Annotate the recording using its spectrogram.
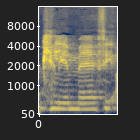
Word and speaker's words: Cillian Murphy: So I feel like that, I feel like I really fancy Cillian or Killian, I don't know how to say his name right, but Cillian Murphy. – Oh, Killian Murphy.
